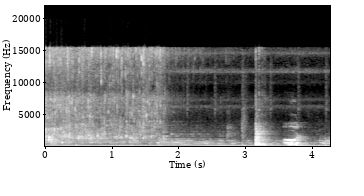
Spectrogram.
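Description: Water poured from a glass into a pot of beef trotters for paya, a splashing, trickling pour that stops partway, followed by a few clinks and a brief splash, with a voice speaking throughout.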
